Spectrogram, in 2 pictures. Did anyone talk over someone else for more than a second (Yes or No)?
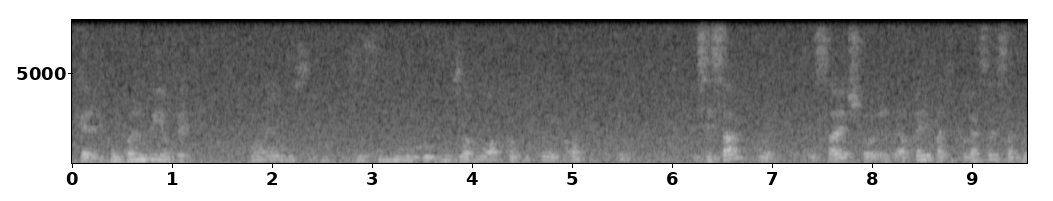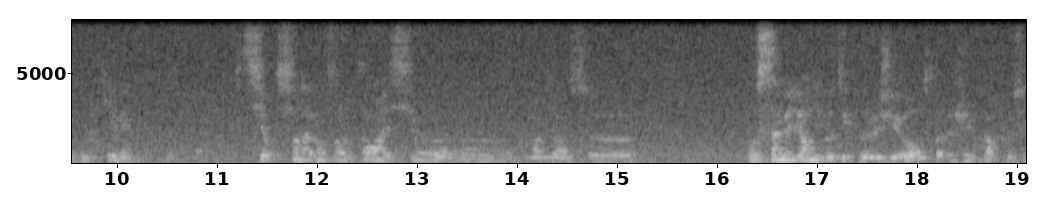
No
